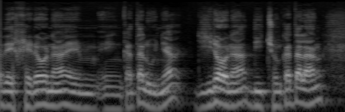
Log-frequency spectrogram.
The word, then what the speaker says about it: Girona: no eran catalanes pues nombraban eh Girona como chirona chirona eh Bueno pues por la manera eh exagerada un poquito de pronunciar en catalán eh la que fonéticamente es Girona entonces eh era una una manera de eh de pronunciar esta palabra de manera eh digamos un poco exagerada de ahí la palabra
